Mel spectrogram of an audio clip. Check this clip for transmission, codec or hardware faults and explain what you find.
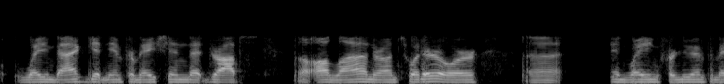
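One fault, present throughout: tandem speech coding. The speech passed through AMR-NB at 6.7 kbit/s, G.711, then G.723.1 at 6.3 kbit/s, recompressing already-degraded output. Compounded roughness, warble and muffling, with nothing above 3.8 kHz, exceed what one low-rate codec alone produces.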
